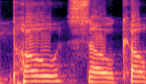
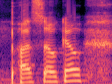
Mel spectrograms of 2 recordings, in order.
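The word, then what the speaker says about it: Posoko: I'll tell you what, it's interesting because if I tell you how to say my last name, I'll say Po-So-Ko, but I don't say it like that. I kind of cheat on my own and I just say Pusoko.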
